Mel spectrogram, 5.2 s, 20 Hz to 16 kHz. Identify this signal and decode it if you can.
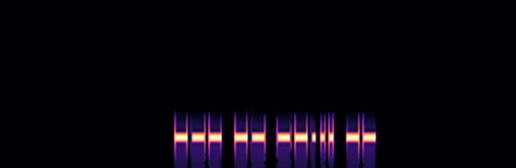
Morse code, heard as a keyed tone, about 28 wpm, 700 Hz. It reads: OM7M
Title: DXCC-100 Call Signs - 4 Characters - 28wpm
